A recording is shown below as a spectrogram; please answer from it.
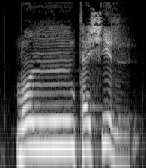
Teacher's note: در کلمه منتشر در وقف را ساکن و ما قبلش مکسور، پس ترقیق می شود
